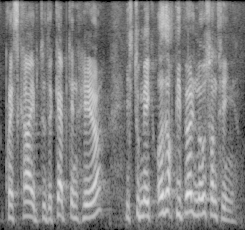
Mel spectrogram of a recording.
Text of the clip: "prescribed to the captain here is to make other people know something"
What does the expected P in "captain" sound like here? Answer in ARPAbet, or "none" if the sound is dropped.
P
